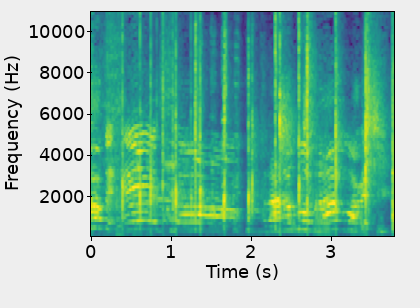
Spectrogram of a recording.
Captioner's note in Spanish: Aplausos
